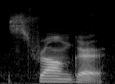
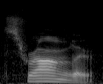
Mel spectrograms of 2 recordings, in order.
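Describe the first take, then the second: First: A hard g is pronounced after the ng. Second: The g after the ng sound is silent. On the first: The speaker calls it wrong. "It's not stronger. So this G is not pronounced" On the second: The speaker calls it right. "So you say stronger"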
